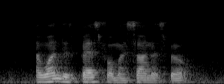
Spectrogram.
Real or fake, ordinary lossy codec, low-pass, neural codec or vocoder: real; none; none; none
